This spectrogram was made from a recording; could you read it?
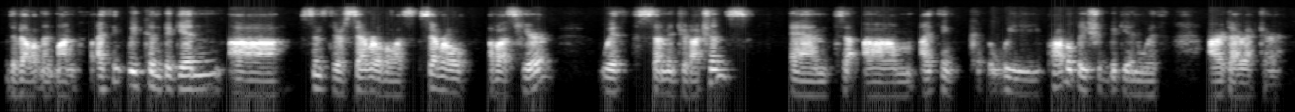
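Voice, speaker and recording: A man hosting an online webinar as a program manager, speaking in a relaxed way with many fillers. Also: deep voice, breathy edge. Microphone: video call. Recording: dull lo-fi call audio.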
